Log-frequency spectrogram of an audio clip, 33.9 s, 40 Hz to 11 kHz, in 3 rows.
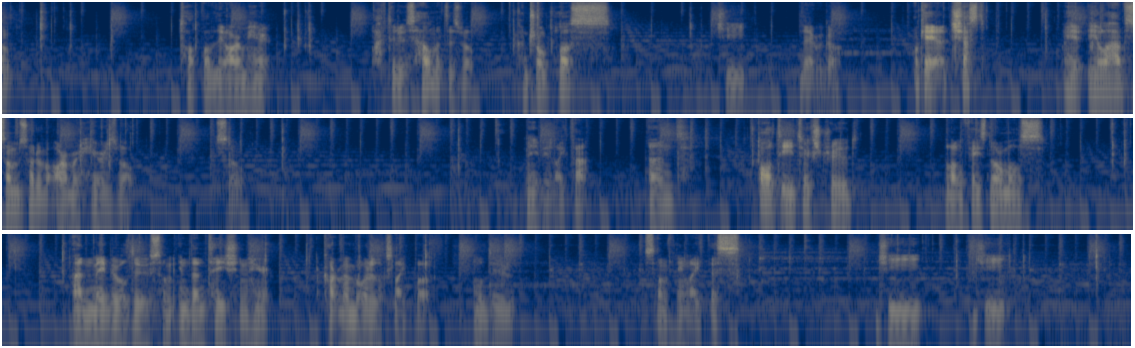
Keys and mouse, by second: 0.5 click, 1.7 click, 2.6 alt+e, 5.0 ctrl+KP_Add, 6.6 g, 8.7 click, 8.9 3, 10.7 ctrl+r, 11.8 3, 13.4 click, 16.1 click, 17.5 click, 18.6 alt+e, 21.8 click, 22.1 3, 22.5 click, 24.5 click, 25.1 shift+click, 28.4-29.5 middle drag, 28.4 |, 29.7 2, 30.5 g.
